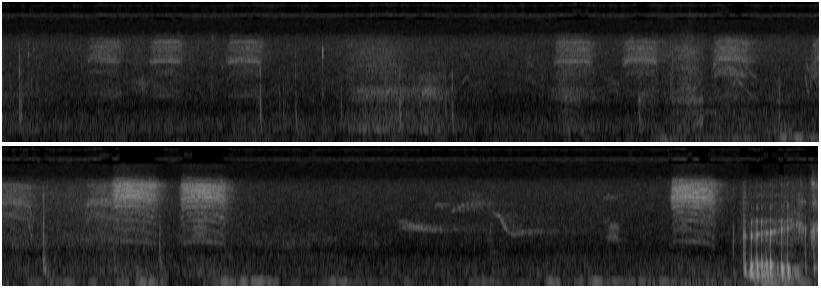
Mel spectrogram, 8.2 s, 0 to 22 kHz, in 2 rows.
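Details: Rattling Cisticola at sunrise, 6 July 2020, Tswalu Kalahari Reserve, South Africa: harsh, scratchy alarm notes in quick uneven bursts, several per second, scolding a slender mongoose, as a man talks quietly.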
